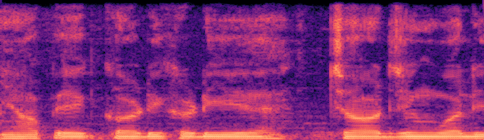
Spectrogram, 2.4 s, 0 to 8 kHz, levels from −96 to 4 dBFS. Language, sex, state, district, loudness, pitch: Hindi, male, Uttar Pradesh, Shamli, -13 LUFS, 105 Hz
